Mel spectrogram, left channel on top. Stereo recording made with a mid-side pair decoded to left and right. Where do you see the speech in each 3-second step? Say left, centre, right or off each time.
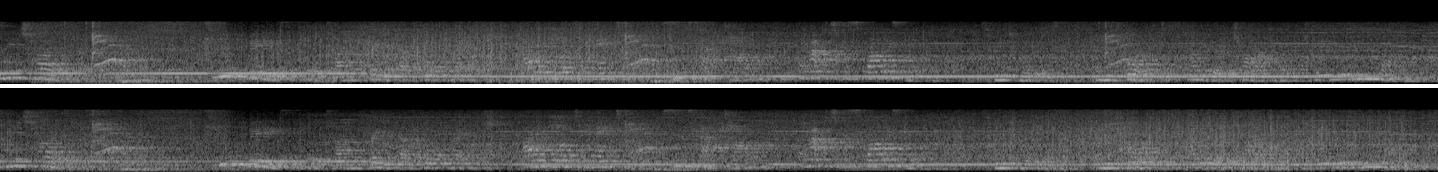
left, centre, centre, left, left.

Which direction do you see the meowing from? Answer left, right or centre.
left.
